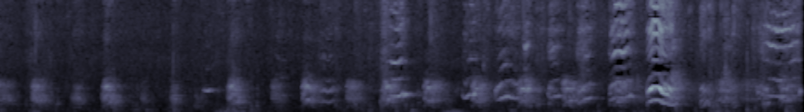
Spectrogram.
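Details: Cavalier King Charles Spaniel giving a rapid run of sharp yelping barks, several sliding upward into squeaky whine-like notes, with the loudest, highest squeal near the end.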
